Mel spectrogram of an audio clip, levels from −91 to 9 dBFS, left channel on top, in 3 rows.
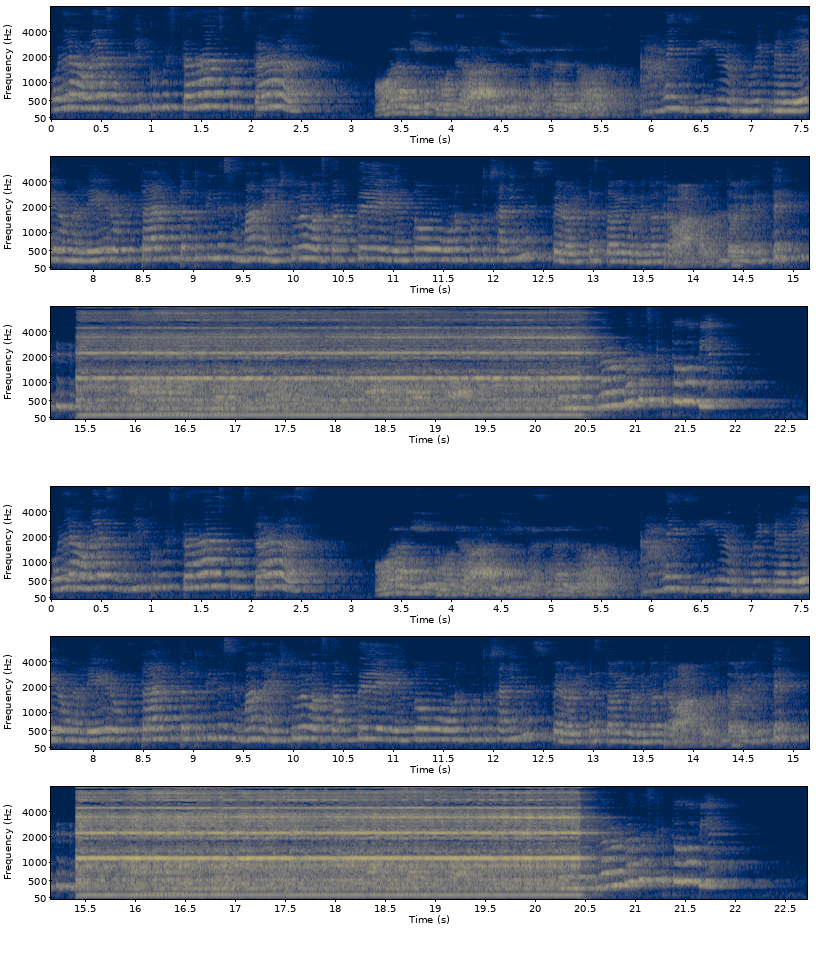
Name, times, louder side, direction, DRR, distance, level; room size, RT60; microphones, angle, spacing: voice 1, 0.0-2.5 5.9-14.9 15.2-15.3 20.2-21.8, left 1 dB, 15° left, -1 dB, 0.6 m, -35 dB
voice 2, 3.2-5.6 15.9-19.5, left 1 dB, 65° left, -4 dB, 1.8 m, -36 dB
sound 1, 15.4-20.5, right 9 dB, 85° right, 0.4 m, -21 dB
7.1 x 5.8 x 4.4 m, 1.1 s
head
